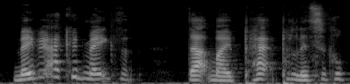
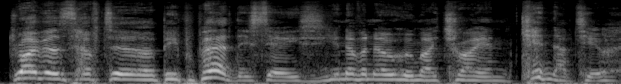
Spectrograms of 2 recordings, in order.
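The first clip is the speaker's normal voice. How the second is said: Krauser voice; 2 semitones higher, 6 dB louder than usual. Acted. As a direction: growl it like a brute mercenary. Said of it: "the Krauser voice".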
